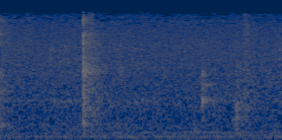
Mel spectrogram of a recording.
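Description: Faint chewing of a crunchy chocolate-covered coconut snack: a few soft clicks and crunches over quiet room tone.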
